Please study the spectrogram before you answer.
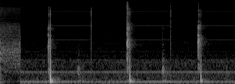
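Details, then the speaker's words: Goldstar FA-785 series integrated amplifier; every front-panel button (mode, mute, loudness) makes sharp ticks through speakers, about every 0.7 s over low hum, independent of volume, persists with pre-amp bypassed; suspected power-supply origin rather than signal line, unconfirmed. "이 버튼도 그래요. 프런트에 모든 버튼을 누를 때마다 삑 삑 삑 하고 소리를 한다."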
